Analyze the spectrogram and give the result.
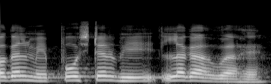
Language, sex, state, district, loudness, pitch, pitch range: Hindi, male, Uttar Pradesh, Lucknow, -14 LUFS, 170 Hz, 155-190 Hz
